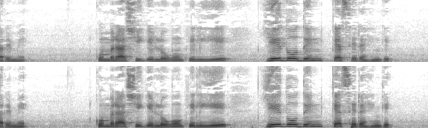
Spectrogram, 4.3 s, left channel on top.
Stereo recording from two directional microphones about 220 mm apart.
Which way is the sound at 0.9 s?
20° right (ahead or behind).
